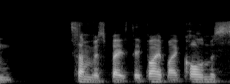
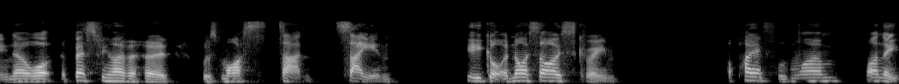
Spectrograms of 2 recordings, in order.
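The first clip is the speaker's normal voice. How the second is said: put-on East London Cockney accent; 3 semitones higher than usual. Playing a dad talking about a day out with his kids, in an Eastern Cockney accent. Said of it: "using the whole Eastern Cockney accent".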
